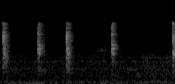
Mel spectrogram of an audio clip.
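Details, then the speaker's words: Voltcraft PS-1440 36V 40A 1440 W linear DC power supply: five sharp dry relay clicks in two seconds over quiet hiss while the output stays on; owner suspects the contacts don't close, likely from always switching under load, and plans to fit a stronger relay. Relay clicking. "I can hear it clicking, but probably the contacts don't go because the output stays on."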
